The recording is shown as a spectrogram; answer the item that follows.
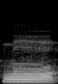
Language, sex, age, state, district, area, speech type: Bengali, male, 60+, West Bengal, Bankura, urban, spontaneous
